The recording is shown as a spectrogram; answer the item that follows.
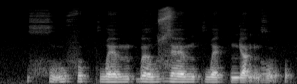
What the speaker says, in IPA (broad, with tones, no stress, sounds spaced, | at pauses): x ṵ˧˥ f ə˨˩ p̚ k w ɛ˨˦ m ɓ ə˨˦ w z ɛ˧ m k w ɛ˨˩ k̚ ɲ a̰˧˨ ŋ ɣ o̰˧˨ ʔ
